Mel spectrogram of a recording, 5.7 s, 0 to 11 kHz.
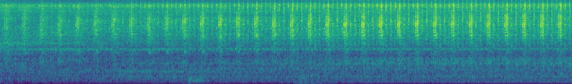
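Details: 2012 Kia Sportage 3, 95,000 km, hot engine at 80°C: sharp even metallic ticking about three times a second over warm idle; knock from inside the engine when hot, owner fears overhaul needed.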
